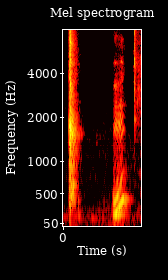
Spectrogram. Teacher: the back of the tongue goes against the soft palate. And then the articulators open up abruptly, allowing the air to escape with an explosion, but without any vibration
